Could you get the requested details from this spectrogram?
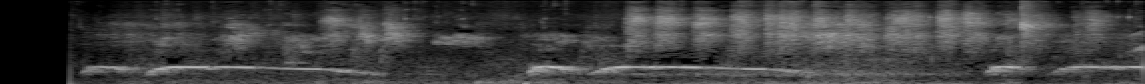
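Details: Pet grey parrot vocalizing non-stop all day at home, giving a clear mid-pitched whistle that starts high and slowly falls, repeated three times, over soft scratchy rustling and chatter.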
